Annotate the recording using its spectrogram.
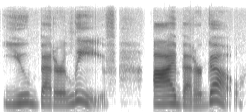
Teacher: in very casual street English, people drop the had entirely.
